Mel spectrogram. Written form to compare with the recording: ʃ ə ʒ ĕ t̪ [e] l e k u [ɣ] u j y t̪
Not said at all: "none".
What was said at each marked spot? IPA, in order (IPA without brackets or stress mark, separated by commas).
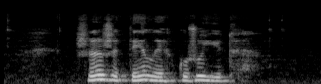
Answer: e, ʒ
